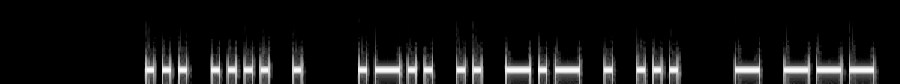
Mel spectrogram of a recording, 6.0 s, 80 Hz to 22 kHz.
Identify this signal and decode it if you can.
Morse code, heard as a keyed tone, about 22 wpm, 700 Hz. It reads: SHE LIKES TO
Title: Easy Phrases 22wpm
